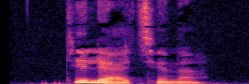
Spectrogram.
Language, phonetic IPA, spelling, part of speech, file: Russian, [tʲɪˈlʲætʲɪnə], телятина, noun, Ru-телятина.ogg
- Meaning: veal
